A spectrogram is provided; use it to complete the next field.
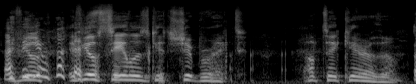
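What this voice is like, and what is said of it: Bad put-on Italian pirate accent. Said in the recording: “Was that supposed to be Italian? ... That sounds very piratey. ... Was that supposed to be a pirate? ... I think it was an Italian pirate. ... terrible accent.”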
